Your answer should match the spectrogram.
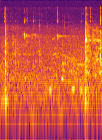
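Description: Table tennis rally: a few sharp, light clicks of the celluloid ball striking paddle and table, the loudest about three quarters of the way through.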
